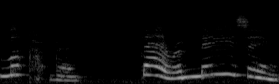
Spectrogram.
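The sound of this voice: A woman's put-on character voice, extremely high in pitch yet dark and mellow in tone, with big pitch swings and a slow pace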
